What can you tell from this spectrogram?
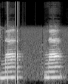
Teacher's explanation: For the first tone, the pronounce will at the same level.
